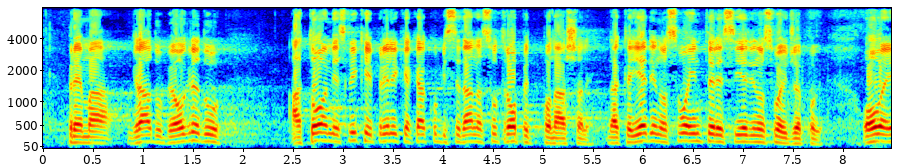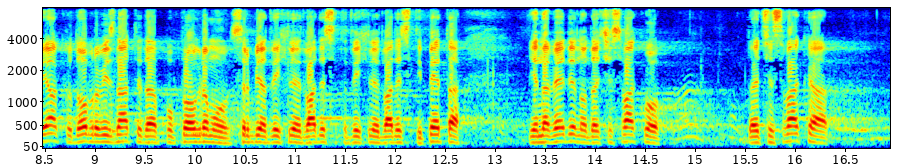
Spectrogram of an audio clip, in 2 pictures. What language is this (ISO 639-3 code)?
srp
